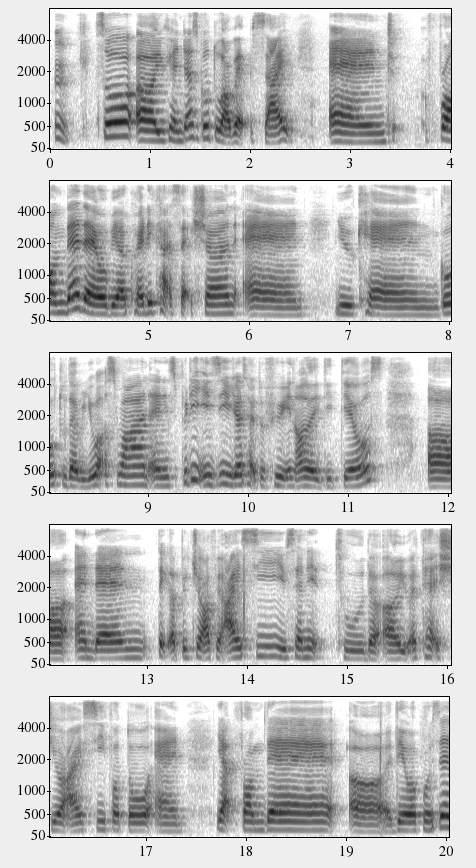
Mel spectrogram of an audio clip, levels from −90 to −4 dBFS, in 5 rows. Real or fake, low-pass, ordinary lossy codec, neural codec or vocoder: real; 7.2 kHz; none; none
